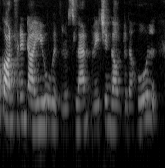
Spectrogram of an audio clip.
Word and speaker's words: Ruslaan: okay so even in raslan when you say raslan also means the lion it's the attitude of am but the right pronunciation is Ruslan okay there is so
